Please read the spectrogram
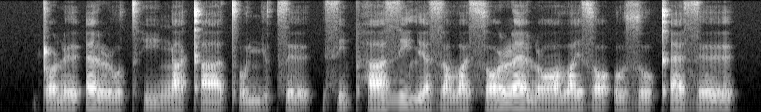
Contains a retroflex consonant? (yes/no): yes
